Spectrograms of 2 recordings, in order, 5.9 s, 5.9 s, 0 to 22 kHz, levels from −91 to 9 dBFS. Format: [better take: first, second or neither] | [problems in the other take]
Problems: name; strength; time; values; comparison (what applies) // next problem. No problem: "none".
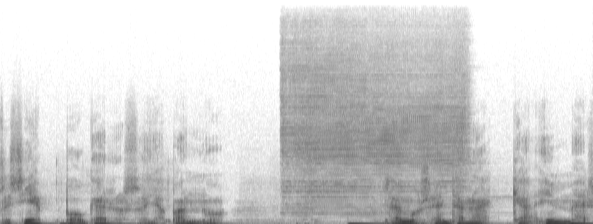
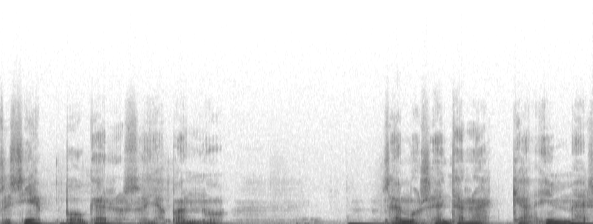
second | background sound (Sawing); 13 dB below the speech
